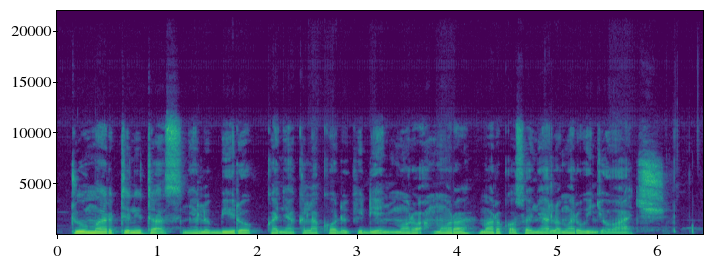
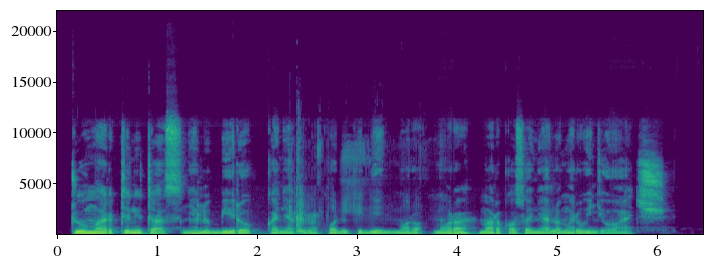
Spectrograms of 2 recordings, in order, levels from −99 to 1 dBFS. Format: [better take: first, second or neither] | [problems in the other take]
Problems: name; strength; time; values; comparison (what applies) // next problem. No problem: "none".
first | noise reduction (neural mask model DeepFilterNet 3)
